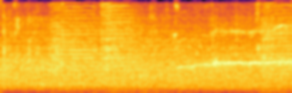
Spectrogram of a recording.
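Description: Steady crowd noise in a basketball arena, the crowd reacting to a made three-pointer.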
